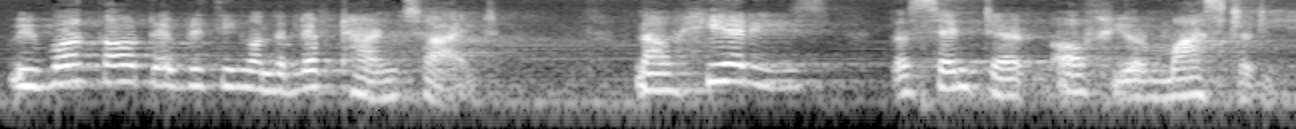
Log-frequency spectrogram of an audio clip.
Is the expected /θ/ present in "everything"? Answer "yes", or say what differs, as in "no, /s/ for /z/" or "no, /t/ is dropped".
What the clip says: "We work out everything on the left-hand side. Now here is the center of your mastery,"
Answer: no, /t/ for /θ/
